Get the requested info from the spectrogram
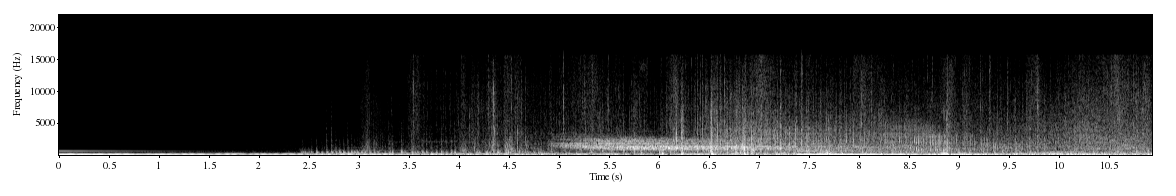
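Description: Opening music from the drama's score: a deep, held low note from the start, joined after about two seconds by a crackling texture, with a brighter swell coming in about halfway through.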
